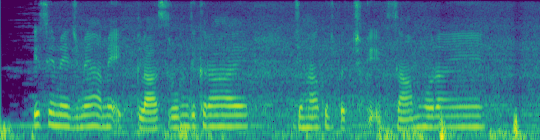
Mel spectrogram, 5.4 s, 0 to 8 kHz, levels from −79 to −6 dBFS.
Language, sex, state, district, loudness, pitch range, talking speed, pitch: Hindi, male, Madhya Pradesh, Bhopal, -20 LUFS, 180-200 Hz, 200 wpm, 190 Hz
